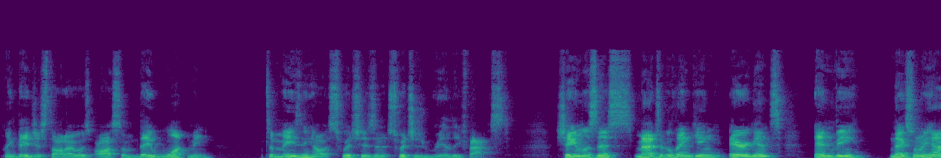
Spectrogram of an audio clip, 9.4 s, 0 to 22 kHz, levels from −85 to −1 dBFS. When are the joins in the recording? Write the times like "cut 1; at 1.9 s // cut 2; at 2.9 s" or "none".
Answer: none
